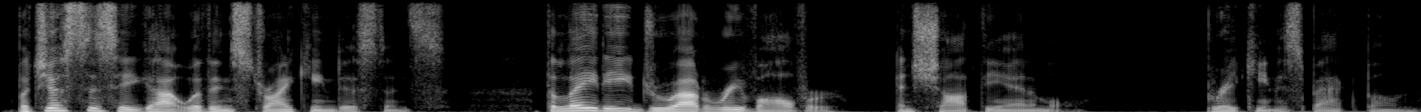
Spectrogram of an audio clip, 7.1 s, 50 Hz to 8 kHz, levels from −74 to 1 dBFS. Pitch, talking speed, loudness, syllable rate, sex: 100 Hz, 175 wpm, -22 LUFS, 5.8 syllables/s, male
